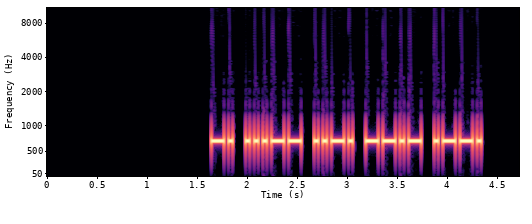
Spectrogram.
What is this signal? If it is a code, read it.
Morse code, heard as a keyed tone, about 27 wpm, 700 Hz. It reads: N3FQP
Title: USA Call Signs - 5 Characters - 28wpm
